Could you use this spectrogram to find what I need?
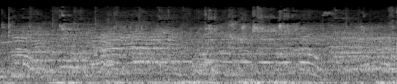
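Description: A basketball thumps as it is dribbled on the floor.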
